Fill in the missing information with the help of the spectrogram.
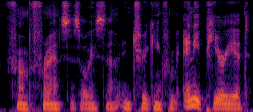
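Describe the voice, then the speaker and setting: A man with a gravelly, creaky voice chats easily as a podcast co-host. He makes dry jokes and fills his pauses with drawn-out uhs. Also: fairly low pitch, a bit bright. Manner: easygoing, dry jokes, lots of uh fillers. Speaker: co-host of a classical music podcast. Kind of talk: casual podcast chat.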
